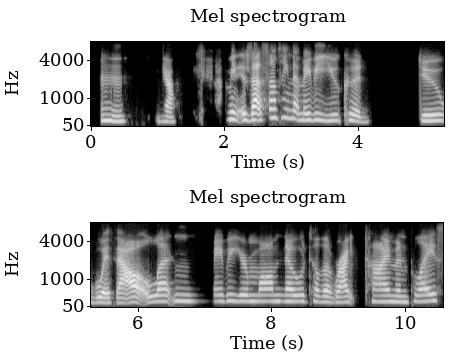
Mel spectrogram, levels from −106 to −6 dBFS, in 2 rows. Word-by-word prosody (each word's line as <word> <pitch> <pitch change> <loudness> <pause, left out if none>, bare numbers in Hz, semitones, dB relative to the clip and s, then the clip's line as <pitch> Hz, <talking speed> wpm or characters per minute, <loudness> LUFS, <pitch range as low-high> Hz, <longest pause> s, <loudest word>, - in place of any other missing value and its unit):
Mhm. 190 -3 -1 0.4
Yeah. 180 -2 +1 0.6
I - - -16
mean, 255 -2 +2
is 230 -1 0
that 235 0 +7
something 310 -1 -1
that 260 -5 0
maybe 230 +1 +1
you 210 -1 -3
could 185 -6 -3 0.7
do 205 +1 +1
without 175 0 +4
letting, 220 +2 -2 0.2
maybe, 220 +1 -5
your 220 -1 -3
mom 220 0 -2
know 220 0 0
till 210 0 -7
the 195 -1 0
right 190 +2 +2
time 210 -1 -1
and 195 -1 -4
place? 225 +2 -2
215 Hz, 135 wpm, -22 LUFS, 195-225 Hz, 0.7 s, that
